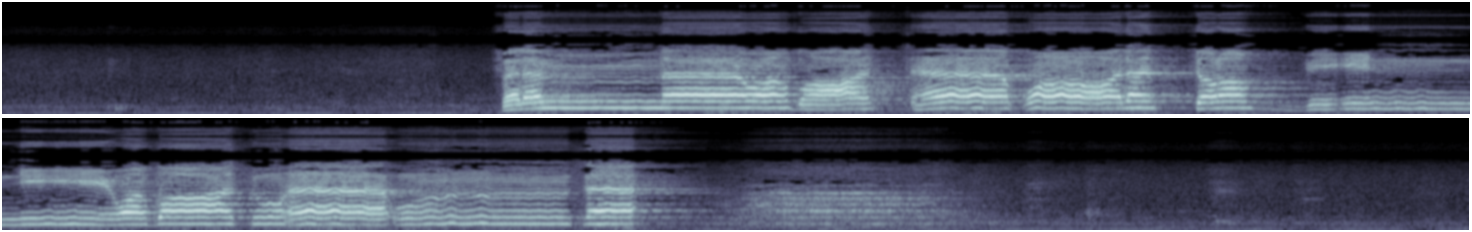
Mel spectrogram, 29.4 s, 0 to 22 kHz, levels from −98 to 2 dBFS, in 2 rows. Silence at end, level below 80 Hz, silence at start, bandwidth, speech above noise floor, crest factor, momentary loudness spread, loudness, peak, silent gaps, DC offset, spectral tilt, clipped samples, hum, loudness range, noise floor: 5.35 s; -58 dBFS; 5 s; 15.5 kHz; 41 dB; 14 dB; 19 LU; -16 LUFS; -4 dBFS; none; under 0.1%; -4.5 dB/octave; under 0.1%; none; 17 LU; -57 dBFS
